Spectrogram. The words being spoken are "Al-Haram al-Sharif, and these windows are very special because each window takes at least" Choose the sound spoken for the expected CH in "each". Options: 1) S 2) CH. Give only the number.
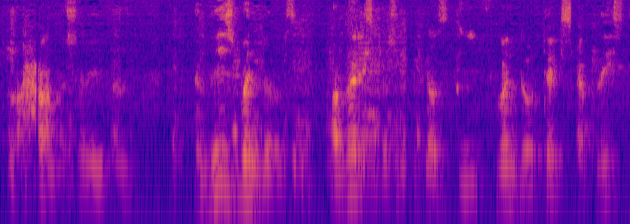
2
